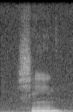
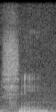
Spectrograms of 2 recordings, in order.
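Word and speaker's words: שׁ: Numerical equivalent of 300, and the sound is sh, sh, like someone telling you to be quiet. Someone shushing you.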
